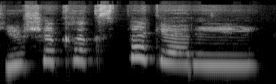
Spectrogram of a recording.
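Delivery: put-on squeaky high baby-bird voice; cute parrot baby voice. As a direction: chirp it like a tiny talking parrot. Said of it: "this cute little baby voice".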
